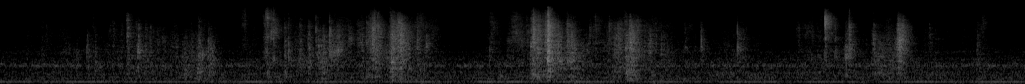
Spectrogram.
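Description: Thin book pages rustle and turn.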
